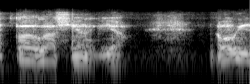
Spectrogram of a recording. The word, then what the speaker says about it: La Cienega: La Cienega, yeah.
